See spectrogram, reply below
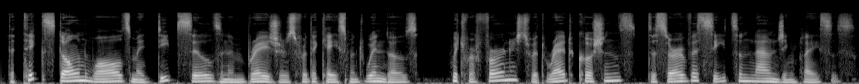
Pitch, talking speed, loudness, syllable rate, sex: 135 Hz, 180 wpm, -18 LUFS, 5.0 syllables/s, male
